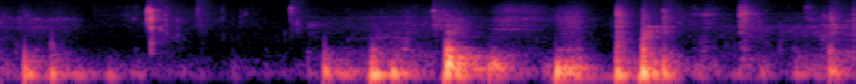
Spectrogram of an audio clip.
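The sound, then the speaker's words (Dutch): Wet chewing of a bite of food, taken before a sip of drink while the mouth is still full, with irregular squishy bursts and soft smacking over several seconds and brief pauses between chews; no talking. “Nou, neemt eerst een happie en als je je mond nog vol hebt, neem je een slokje zo.”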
